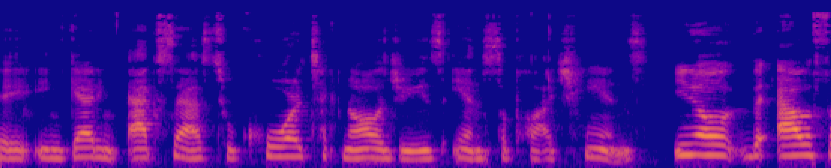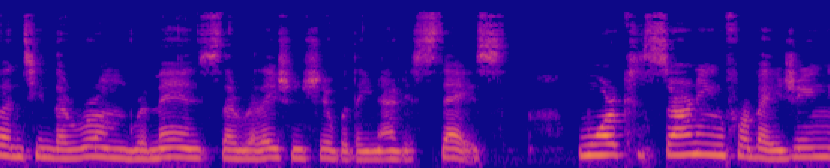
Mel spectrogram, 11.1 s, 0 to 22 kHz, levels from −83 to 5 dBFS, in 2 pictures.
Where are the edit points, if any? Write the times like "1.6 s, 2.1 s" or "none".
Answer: 4.4 s

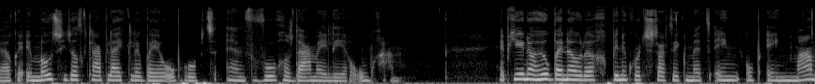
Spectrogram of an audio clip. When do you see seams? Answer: none

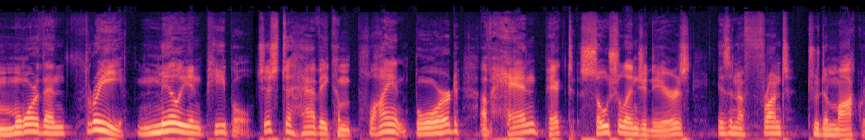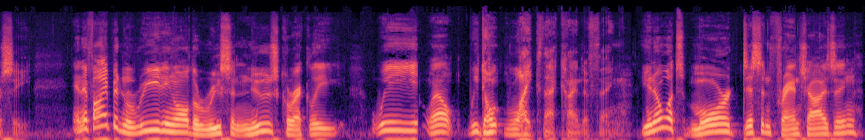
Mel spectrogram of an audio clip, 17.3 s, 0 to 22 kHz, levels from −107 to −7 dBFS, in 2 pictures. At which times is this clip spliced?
12.8 s, 14.9 s

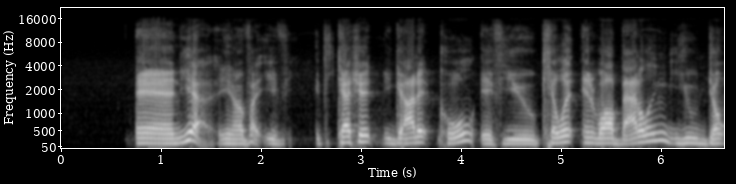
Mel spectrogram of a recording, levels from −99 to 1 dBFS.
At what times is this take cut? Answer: none

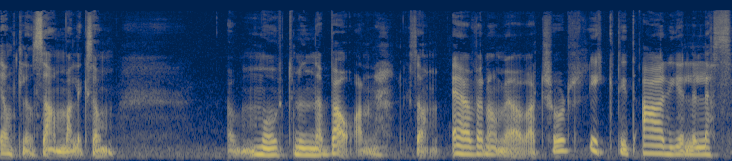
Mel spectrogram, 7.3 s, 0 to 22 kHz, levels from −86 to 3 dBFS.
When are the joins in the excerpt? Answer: 2.3 s

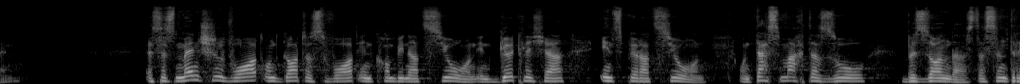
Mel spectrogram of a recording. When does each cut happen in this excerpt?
none

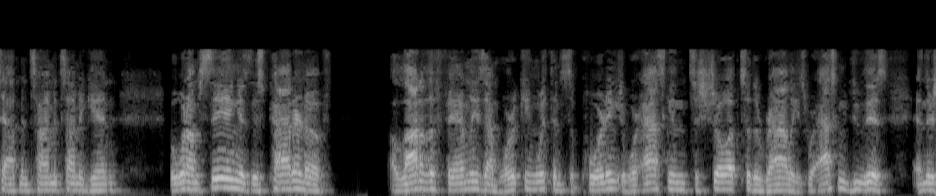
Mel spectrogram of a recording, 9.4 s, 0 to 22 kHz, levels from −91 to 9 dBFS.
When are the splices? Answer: 6.2 s

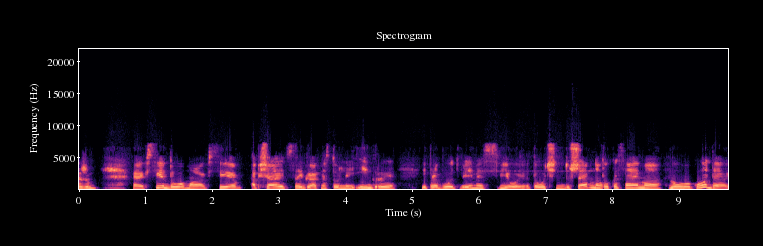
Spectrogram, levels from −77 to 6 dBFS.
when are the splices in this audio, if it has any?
none

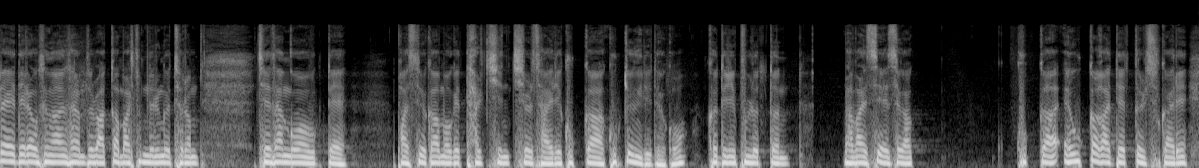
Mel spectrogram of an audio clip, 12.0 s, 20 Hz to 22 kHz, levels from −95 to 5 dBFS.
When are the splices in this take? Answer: 7.0 s

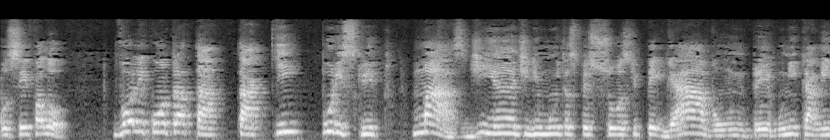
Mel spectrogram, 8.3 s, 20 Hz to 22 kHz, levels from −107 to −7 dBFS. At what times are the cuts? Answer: 2.3 s, 4.0 s

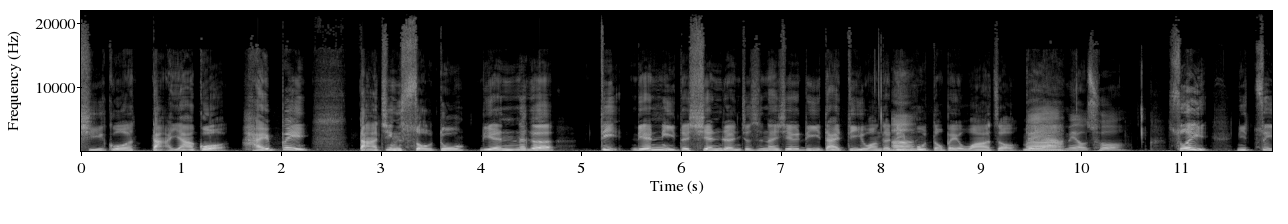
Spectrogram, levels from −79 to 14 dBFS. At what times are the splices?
9.4 s

